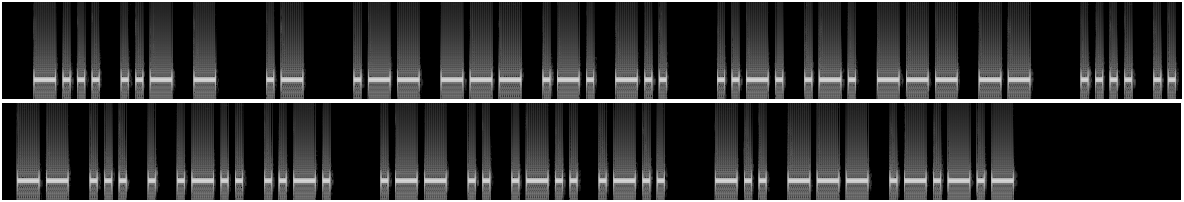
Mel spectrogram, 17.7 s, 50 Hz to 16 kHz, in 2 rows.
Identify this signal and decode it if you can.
Morse code, heard as a keyed tone, about 21 wpm, 700 Hz. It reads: BUT A WORD FROM HIMSELF WILL DO.
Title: Sentences from Top 1600 Words 22wpm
